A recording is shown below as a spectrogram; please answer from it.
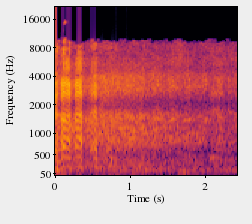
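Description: Audience laughter from a lecture congregation, loudest at the start and dying away over the two seconds.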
